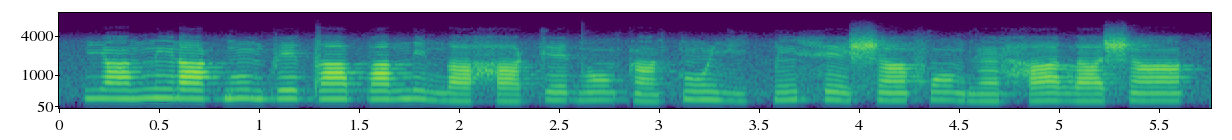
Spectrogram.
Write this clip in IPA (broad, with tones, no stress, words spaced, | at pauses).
jã˦nĩ˦ ɾa˦ɡ͡bũ˦be˦da˦ ba˦ni˦˨na˨ha˨ ke˧dɔ̃˧kã˨ kũ˧ ji˨ k͡pĩ˨˦ he˦˨ ʃã˧fɔ̃˧ɡɛ̃˨ ha˨˦la˧ ʃã˦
